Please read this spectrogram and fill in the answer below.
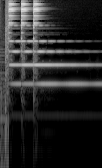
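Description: Boxing-ring bell struck three times in quick succession, about a quarter second apart, its ringing tone fading slowly afterwards. Background music cuts off just as the bell begins.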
